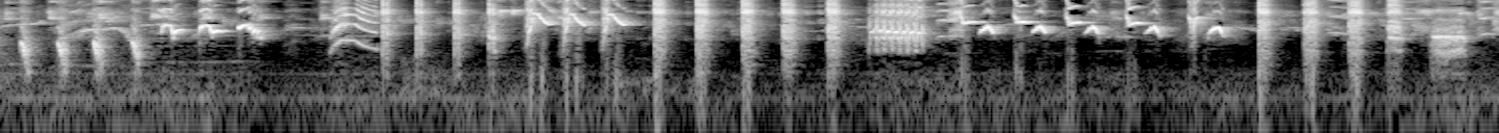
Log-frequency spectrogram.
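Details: Black-winged myna pouring out rapid chattering song: harsh noisy bursts, then a long series of short clicking notes and descending whistled slurs, steady and loud throughout.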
